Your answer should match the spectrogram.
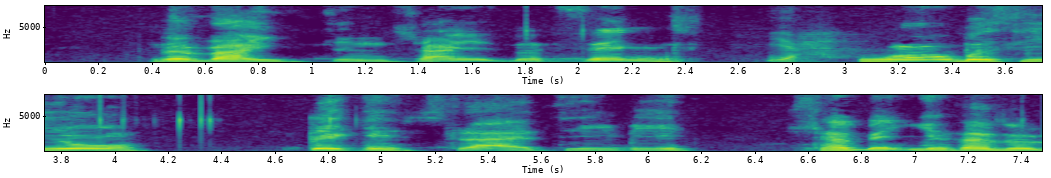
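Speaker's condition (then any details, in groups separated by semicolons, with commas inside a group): Quadriplegic cerebral palsy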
